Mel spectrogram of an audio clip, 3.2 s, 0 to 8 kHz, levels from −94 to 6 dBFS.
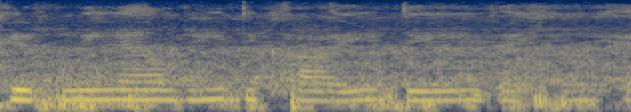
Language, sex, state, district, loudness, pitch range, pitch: Hindi, female, Chhattisgarh, Raipur, -18 LUFS, 215-230 Hz, 225 Hz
